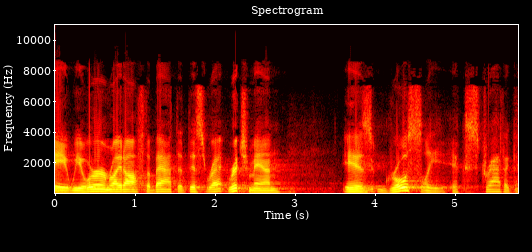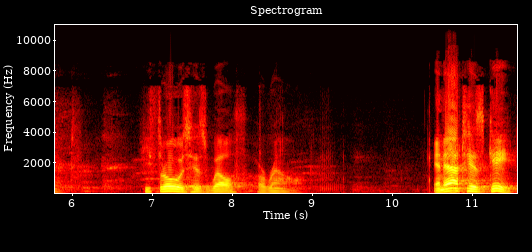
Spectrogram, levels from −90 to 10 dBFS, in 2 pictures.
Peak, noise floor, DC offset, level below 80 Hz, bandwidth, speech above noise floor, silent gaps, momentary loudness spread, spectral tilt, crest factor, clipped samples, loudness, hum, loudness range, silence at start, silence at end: 0 dBFS; -59 dBFS; under 0.1%; -50 dBFS; 8.8 kHz; 44 dB; none; 17 LU; -7 dB/octave; 16 dB; under 0.1%; -15 LUFS; none; 4 LU; 0 s; 0 s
